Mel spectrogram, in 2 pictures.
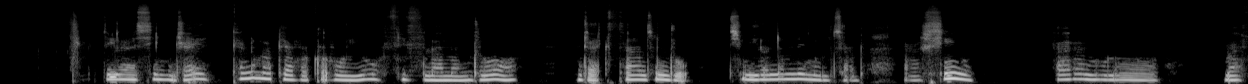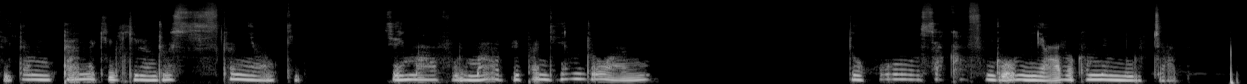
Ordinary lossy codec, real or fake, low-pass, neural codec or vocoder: none; fake; 19.8 kHz; codec, 44.1 kHz, 7.8 kbps, Pupu-Codec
